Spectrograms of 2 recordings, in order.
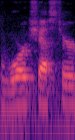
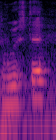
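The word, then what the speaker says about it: Worcester: an American it's Toronto kind of like if you spell it it's Worchester but if you live there it's woosted yeah or if you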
